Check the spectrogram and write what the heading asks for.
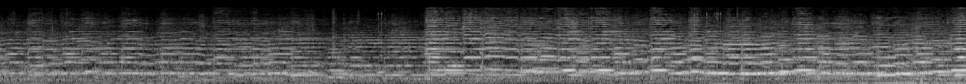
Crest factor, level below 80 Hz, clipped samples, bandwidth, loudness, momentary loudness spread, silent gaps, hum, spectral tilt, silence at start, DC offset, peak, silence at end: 18 dB; -40 dBFS; under 0.1%; 15.5 kHz; -19 LUFS; 9 LU; none; none; -2.5 dB/octave; 0 s; under 0.1%; -2 dBFS; 0 s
